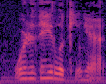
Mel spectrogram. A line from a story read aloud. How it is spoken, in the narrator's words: He whispers to Rodney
